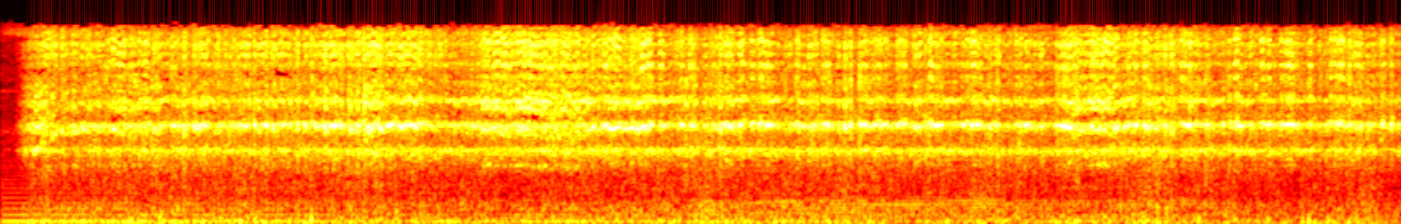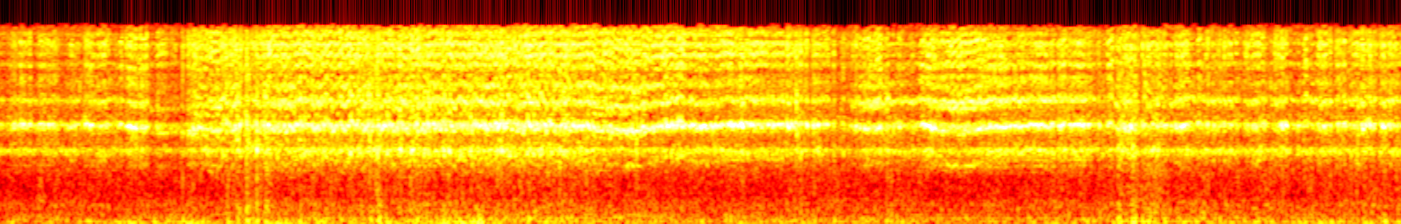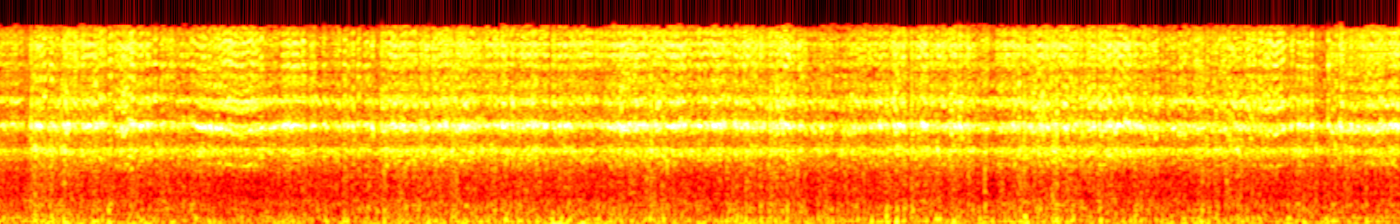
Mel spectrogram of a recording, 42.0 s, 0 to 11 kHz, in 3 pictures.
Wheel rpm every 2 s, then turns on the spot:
140, 230, 220, 230, 230, 230, 240, 230, 200, 190, 210, 230, 230, 230, 230, 230, 230, 230, 230, 220, 220.
none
